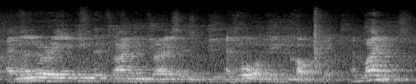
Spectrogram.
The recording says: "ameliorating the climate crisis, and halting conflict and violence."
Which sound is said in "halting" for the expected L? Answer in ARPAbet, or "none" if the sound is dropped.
none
